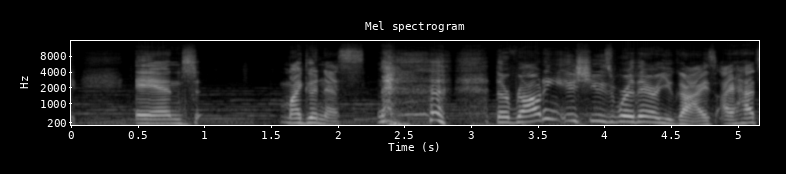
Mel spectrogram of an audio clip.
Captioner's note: laughs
